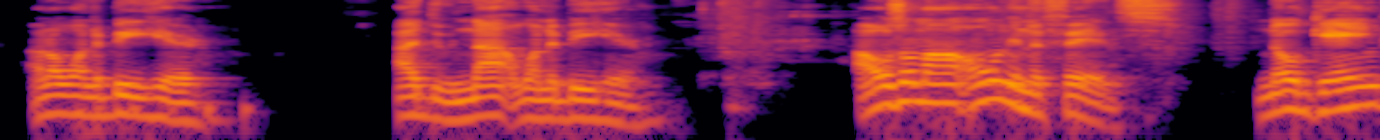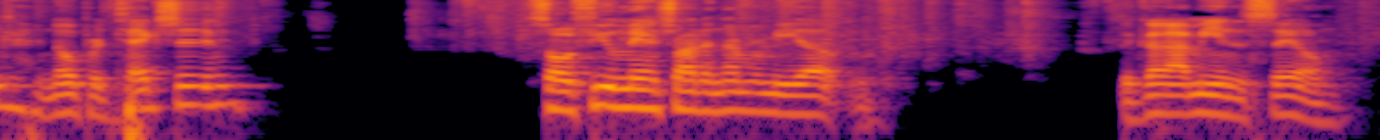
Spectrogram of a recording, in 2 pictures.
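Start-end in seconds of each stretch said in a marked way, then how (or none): 0.2-3.2 tearful, crying, pleading voice. Retelling calls to mom from prison: imitating own past crying. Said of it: "I was calling my mom crying like".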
